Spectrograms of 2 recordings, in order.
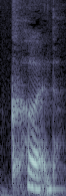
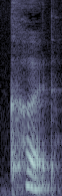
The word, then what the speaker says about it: could: let's look at pronunciation even though there's an L here in this word we don't pronounce it we say could could and here new new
